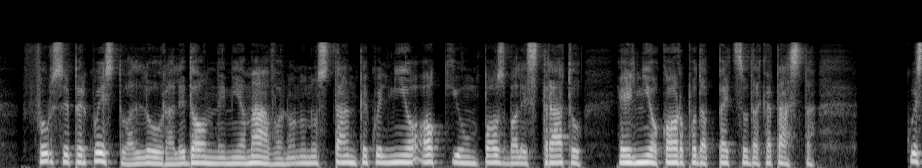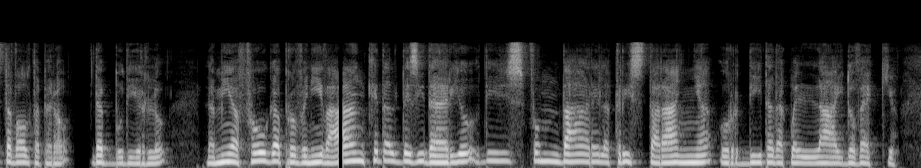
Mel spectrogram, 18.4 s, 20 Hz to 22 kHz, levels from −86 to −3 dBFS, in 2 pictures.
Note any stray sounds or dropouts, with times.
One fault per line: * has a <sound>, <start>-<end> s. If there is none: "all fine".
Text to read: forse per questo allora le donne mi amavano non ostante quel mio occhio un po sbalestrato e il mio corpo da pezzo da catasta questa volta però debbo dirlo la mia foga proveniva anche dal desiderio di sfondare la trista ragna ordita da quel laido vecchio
* has a dropout, 12.6-12.7 s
